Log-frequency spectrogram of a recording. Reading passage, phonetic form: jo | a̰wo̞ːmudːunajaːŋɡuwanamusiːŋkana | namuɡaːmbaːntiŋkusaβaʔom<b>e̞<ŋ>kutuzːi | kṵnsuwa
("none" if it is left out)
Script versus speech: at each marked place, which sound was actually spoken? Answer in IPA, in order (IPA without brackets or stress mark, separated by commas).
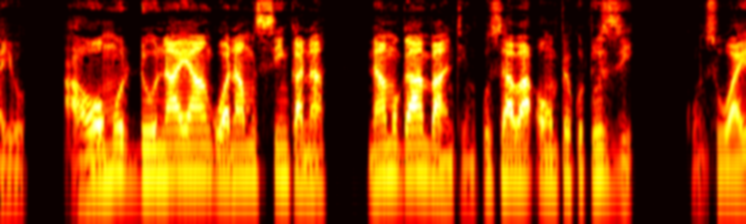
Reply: p, none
